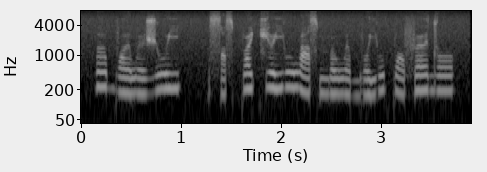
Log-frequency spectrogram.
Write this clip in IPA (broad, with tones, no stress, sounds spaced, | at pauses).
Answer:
ɤ˥ b ɔ˩ ə̯ w ø˩ ʒ u˥ j | sˤ ə˩ sˤ p œ˥ t͡ɕ ø˥ j u˥ w ɛ˩ sˤ m u˩ w ə˩ b o˩ j u˥ p ɔ˩ f œ˥ ə̯ d o˥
